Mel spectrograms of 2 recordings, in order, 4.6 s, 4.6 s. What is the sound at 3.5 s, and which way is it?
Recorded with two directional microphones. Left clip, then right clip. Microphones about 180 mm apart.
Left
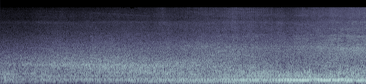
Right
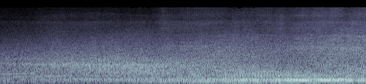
Vehicle, 20° left (ahead or behind).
